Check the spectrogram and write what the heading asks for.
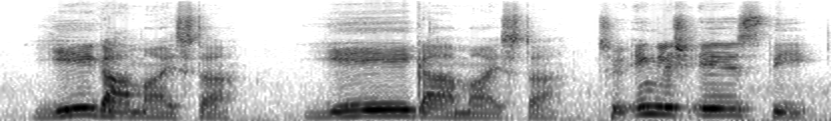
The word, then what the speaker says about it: Jägermeister: Jägermeister.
